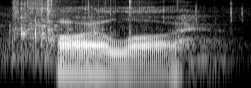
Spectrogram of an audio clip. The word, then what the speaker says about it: alai: Alai. That's how that's pronounced.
